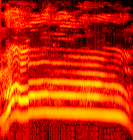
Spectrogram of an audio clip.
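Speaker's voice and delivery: long, very high howl held on one note; werewolf howl. Acted. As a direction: throw your head back and howl like a wolf.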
